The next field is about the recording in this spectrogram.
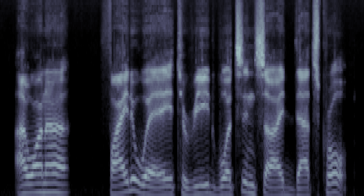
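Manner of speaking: usual speaking voice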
